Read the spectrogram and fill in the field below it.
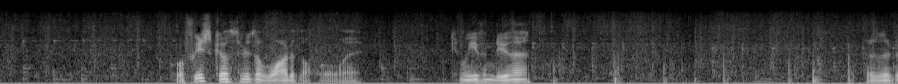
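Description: Water splashes and sloshes steadily as someone wades through it.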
